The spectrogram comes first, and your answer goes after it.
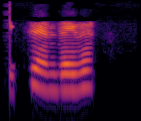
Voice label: Sheriff Central, scanner audio trunk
